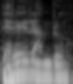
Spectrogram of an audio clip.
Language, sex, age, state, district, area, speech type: Nepali, male, 60+, West Bengal, Kalimpong, rural, spontaneous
